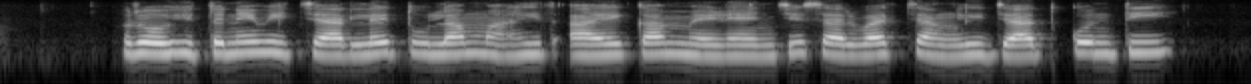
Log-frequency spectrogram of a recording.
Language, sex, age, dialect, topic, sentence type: Marathi, female, 18-24, Standard Marathi, agriculture, statement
